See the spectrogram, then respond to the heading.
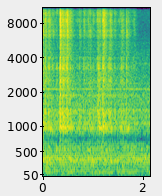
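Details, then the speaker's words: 80 W CO2 glass-tube laser run at 99% power, its beam bounced off a mirror into a cup of water with no lens fitted: irregular sharp crackles and pops as the water flashes to steam when pulsed, not a tube fault. Normal beam-dump crackling. "what we're doing is we're just bouncing the 80 watt beam off that mirror down into a cup with some water in the bottom and when I press the pulse button that's what the energy is doing it's converting that water into steam"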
